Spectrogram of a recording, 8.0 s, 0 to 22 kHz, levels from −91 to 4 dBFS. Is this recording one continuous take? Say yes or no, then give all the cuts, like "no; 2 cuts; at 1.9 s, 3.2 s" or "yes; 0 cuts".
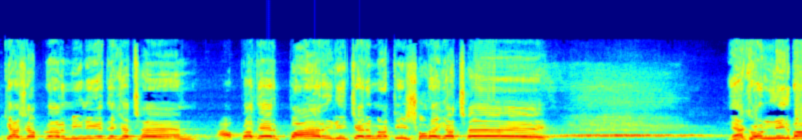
no; 1 cut; at 2.0 s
